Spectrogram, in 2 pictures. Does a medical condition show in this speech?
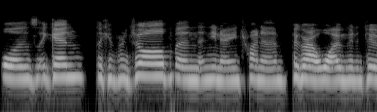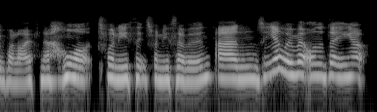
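Yes: bilateral cleft lip and palate; congenital.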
